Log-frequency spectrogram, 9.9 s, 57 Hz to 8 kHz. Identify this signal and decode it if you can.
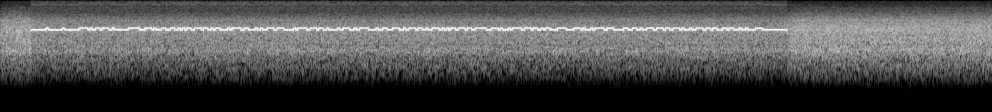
RTTY (45.45 baud, 170 Hz shift), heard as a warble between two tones, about 2200 Hz centre, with radio static and room echo. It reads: THIS BECAME KNOWN AS THE BOHEMIA HALL.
